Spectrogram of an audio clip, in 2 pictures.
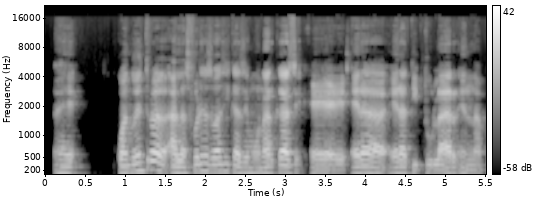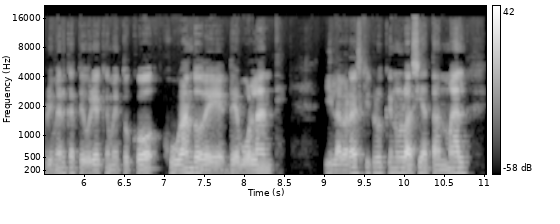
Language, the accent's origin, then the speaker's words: Spanish; Morelia, Michoacán, Mexico; Morelia, entonces este, ahí, era donde yo con mis amigos, pues vaya, jugaba, entrenaba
